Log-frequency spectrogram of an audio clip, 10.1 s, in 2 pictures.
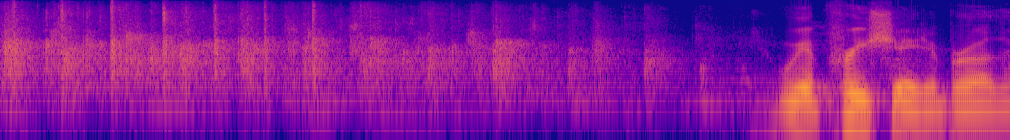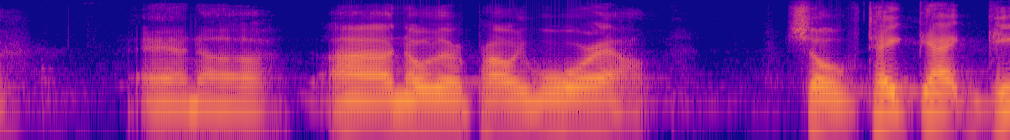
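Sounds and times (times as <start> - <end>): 
church audience applause: 0.0 - 3.6
speech: 3.9 - 5.2, 5.8 - 8.4, 9.0 - 10.0.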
